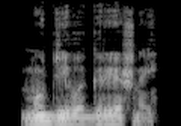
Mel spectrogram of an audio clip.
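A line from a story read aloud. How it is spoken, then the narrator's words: Muttered under breath. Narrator (Russian): пробормотал себе под нос Амос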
